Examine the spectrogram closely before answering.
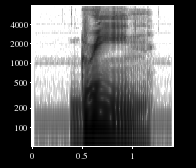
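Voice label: "green", English, male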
